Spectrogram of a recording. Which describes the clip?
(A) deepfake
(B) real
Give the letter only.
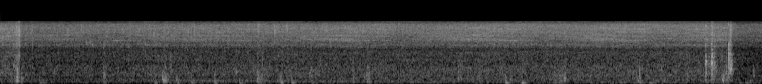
B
